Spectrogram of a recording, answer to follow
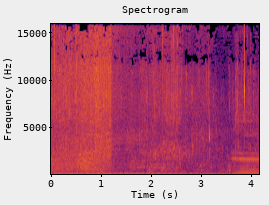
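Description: Steady noise of sea surf and wind on the microphone, heavier for about the first second before dropping off abruptly. A short voiced hum near the end.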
